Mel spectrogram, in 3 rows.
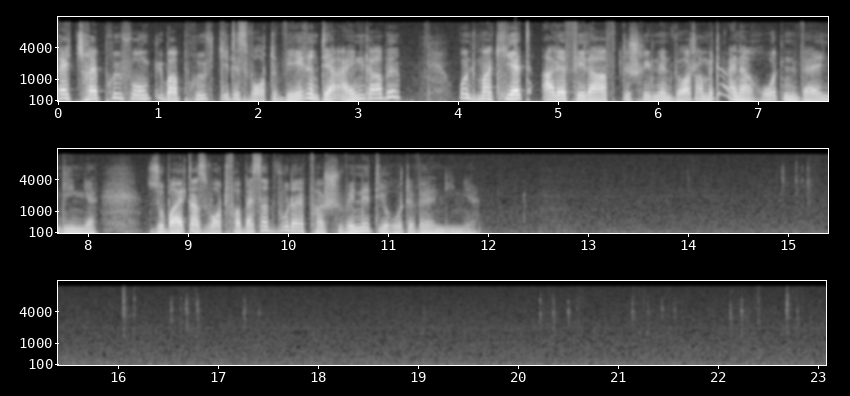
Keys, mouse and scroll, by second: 11.9 shift+r, 14.3-15.4 typing, 16.5 t, 17.2 Right, 20.0 c, 20.6 r, 21.1 Down, 22.0 e, 22.1 space.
